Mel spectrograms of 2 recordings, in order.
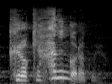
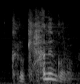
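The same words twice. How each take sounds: First: Said in the usual way. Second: Quiet repeat. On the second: Real, not acted. Teacher repeats the point.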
